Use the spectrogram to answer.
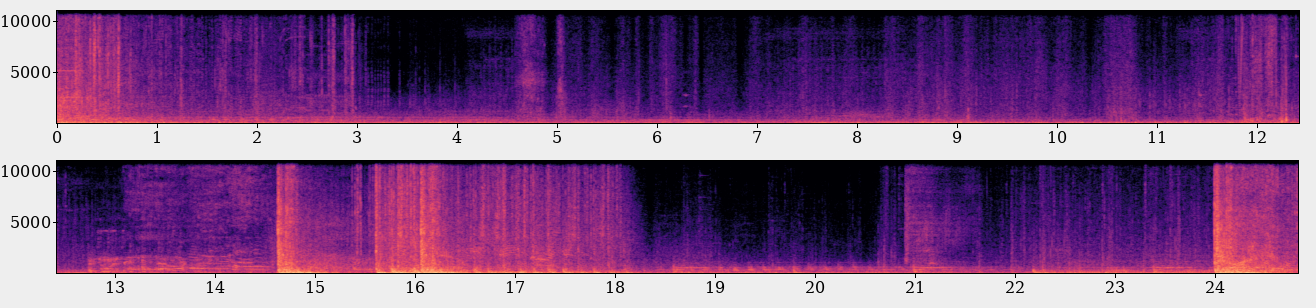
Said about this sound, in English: I fired my first shot in the game so far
